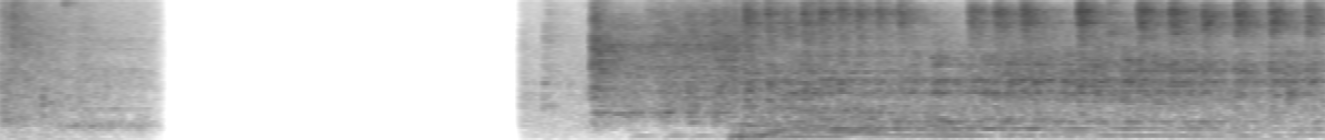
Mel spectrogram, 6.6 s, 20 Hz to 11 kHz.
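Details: Kia Sorento 2.4L petrol engine starting and settling to a fast idle with a steady, regular light knocking from the engine; spun connecting-rod bearings suspected, to be confirmed by engine teardown.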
